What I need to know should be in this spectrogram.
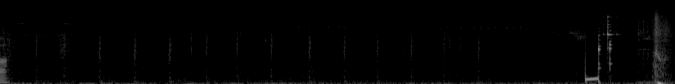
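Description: Footsteps patter quickly on soft dirt.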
